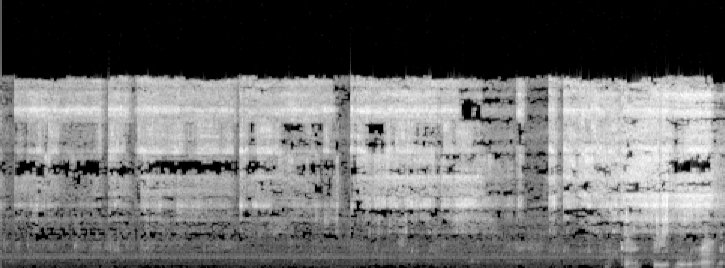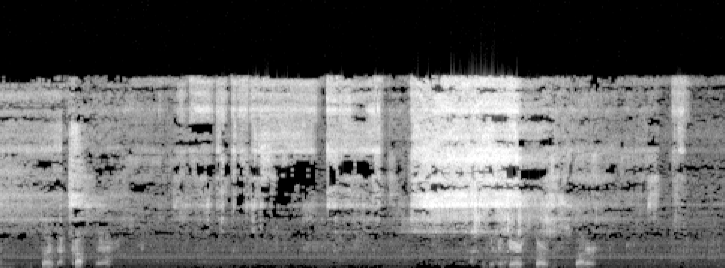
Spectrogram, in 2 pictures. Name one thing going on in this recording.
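A man breathes in and out through a nebulizer mouthpiece with a hissing of mist.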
